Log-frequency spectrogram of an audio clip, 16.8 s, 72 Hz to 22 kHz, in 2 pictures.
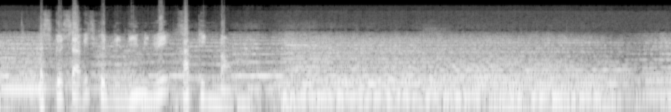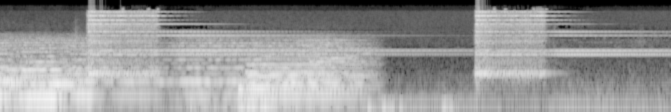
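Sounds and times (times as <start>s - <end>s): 
soft sustained musical backdrop: 0.0s - 14.3s
speech: 0.6s - 3.6s
telephone bell ringing: 9.5s - 16.7s.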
